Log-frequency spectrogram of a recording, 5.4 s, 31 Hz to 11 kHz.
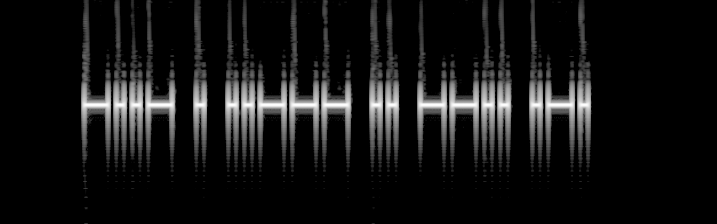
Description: Morse code, heard as a keyed tone, about 21 wpm, 700 Hz. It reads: XE2IZR
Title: DXCC-100 Call Signs - 6 Characters - Repeated 2x - 20wpm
